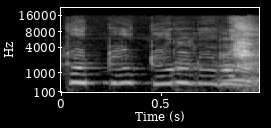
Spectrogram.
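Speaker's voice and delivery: high-pitched "doo-doo-doo"; comic high riding sound; imitated riding noise. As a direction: sing out tiny high doos. Imitates herself riding a little bike.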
